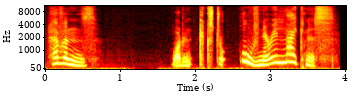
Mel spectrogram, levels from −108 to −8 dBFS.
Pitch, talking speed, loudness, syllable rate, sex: 275 Hz, 75 wpm, -17 LUFS, 4.5 syllables/s, female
